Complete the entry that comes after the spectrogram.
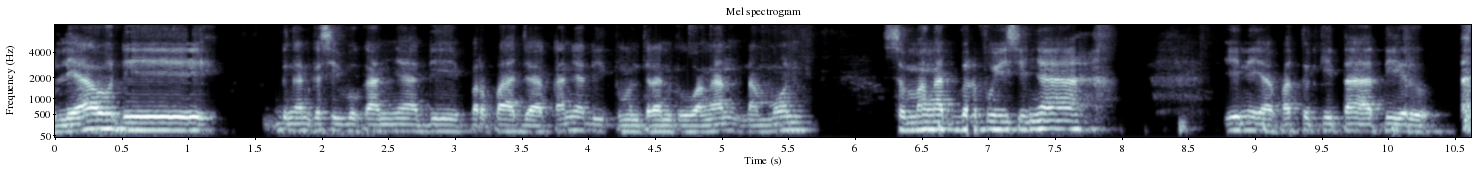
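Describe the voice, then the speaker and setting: A man speaks at a fairly high pitch. His intonation is monotone and flat. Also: fairly slow pace. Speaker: poetry community organizer. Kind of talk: event opening remarks. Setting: video call. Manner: casual. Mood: cheerful, smiling. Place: home room. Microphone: webcam.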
